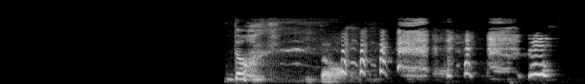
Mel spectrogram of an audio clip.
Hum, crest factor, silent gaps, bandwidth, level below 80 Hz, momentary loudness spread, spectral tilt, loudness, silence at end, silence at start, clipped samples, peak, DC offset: none; 18 dB; none; 9.4 kHz; -68 dBFS; 7 LU; -1.5 dB/octave; -15 LUFS; 0.3 s; 2.25 s; under 0.1%; 0 dBFS; under 0.1%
